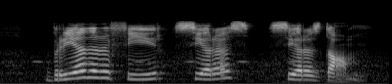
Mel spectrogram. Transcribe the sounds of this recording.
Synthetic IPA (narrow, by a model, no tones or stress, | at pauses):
briədəɾəfiːrsiəɾəsː | iəɾəsdɑ̰ːm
